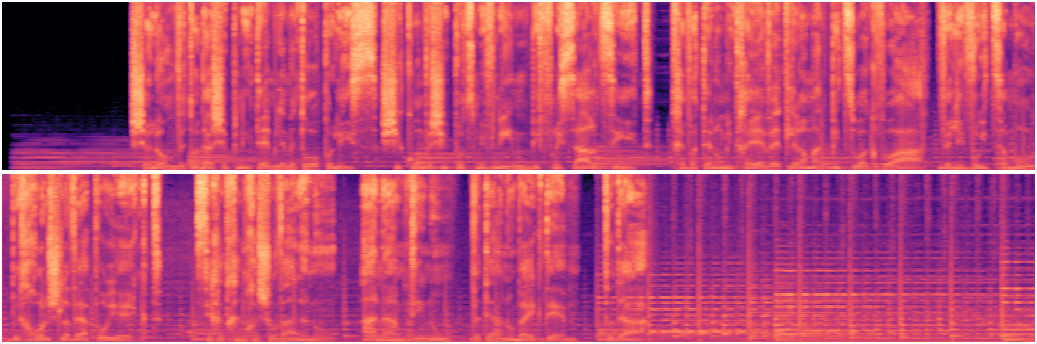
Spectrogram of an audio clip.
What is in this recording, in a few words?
male; metropolis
